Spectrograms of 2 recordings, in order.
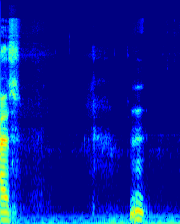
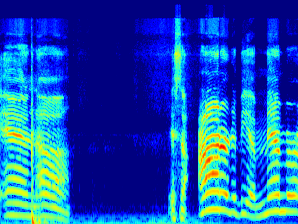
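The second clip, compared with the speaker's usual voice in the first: upbeat sign-off; 6 semitones higher than usual. Acted. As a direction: sign off the show with gusto. Energetic stream sign-off.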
